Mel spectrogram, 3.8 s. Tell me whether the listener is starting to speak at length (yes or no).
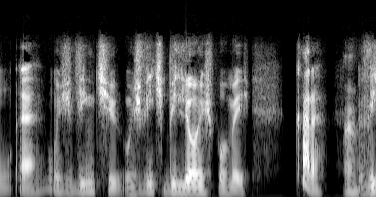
no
